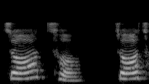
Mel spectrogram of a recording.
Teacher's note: চ, ছ, তালব্য বা তালুতে স্পর্শ করছে, তাই এটা অঘোষ ব্যঞ্জন কিন্তু তালব্য ধ্বনি।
